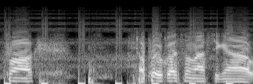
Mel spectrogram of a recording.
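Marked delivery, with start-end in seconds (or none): none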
